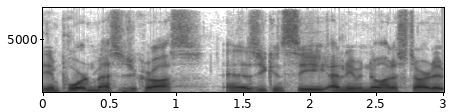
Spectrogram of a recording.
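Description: Speaking at a fairly quick pace, a man uses a fairly low pitch. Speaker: philosophy professor; university lecturer. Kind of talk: lecture. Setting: symposium talk with audience. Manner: hesitant, many fillers. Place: classroom.

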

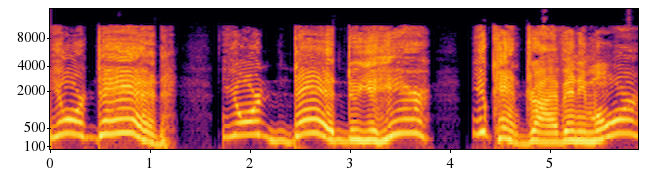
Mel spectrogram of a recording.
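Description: Shouting in a put-on character voice, a man goes extremely high in pitch with big pitch swings, a slightly mellow tone and a very slow pace.

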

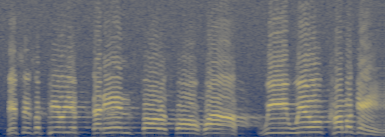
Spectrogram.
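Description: Over noticeable background noise, a man with an American accent uses a raised, projected voice at an extremely high pitch, speaking at a very slow pace with fairly even intonation. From Southern United States. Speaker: civil rights leader, minister. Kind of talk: political speech to a crowd. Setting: outdoor rally, archival news film. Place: open country. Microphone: podium.

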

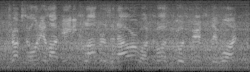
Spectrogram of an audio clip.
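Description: A man talks at a very fast pace. Loud background noise runs beneath his speech. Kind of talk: interview answer. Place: car. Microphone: old recording.

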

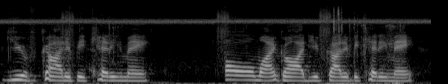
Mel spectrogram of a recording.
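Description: At a moderate pace, a woman speaks with a fairly low pitch and fairly even intonation over faint background noise.

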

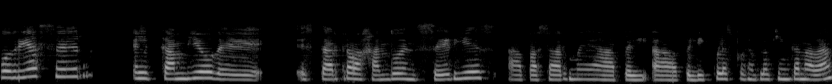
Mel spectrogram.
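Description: A woman speaks very slowly in a high voice with ordinary pitch variation, the sound dry with no echo over a quiet background. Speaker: guest. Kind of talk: interview answer. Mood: friendly, smiling. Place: home room.

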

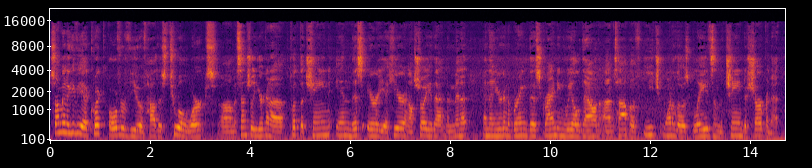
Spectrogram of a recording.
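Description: A man speaks at a moderate pace with a high pitch and fairly even intonation, hardly pausing at all. Light background noise sits behind him. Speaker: DIY channel host. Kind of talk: tutorial. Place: garage. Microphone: phone near.

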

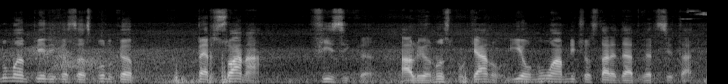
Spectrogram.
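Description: Amid noticeable background noise, a man with an animated tone speaks at a moderate pace with ordinary pitch variation and long, frequent pauses, the sound dry with no echo. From Romania, Brăila; Romania. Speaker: vlogger, political commentator. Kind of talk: rant / monologue. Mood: argumentative, critical. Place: car. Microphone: phone near.

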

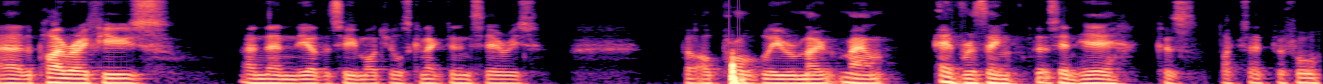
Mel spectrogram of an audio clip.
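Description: A man with a fairly low, somewhat breathy voice speaks in a monotone, flat way. He leaves long, frequent pauses against a quiet background. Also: moderate pace. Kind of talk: casual explanatory vlog commentary. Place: workshop. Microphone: phone near.

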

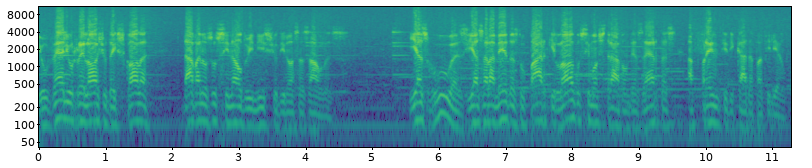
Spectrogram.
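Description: Music plays in the background as a man talks at a moderate pace. His pitch is fairly low, with ordinary variation. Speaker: narrator. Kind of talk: documentary narration. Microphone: old recording.

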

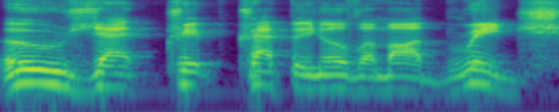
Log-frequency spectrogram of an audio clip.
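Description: A man's put-on character voice, loud and shouting, slow in pace, fairly bright in tone, with ordinary pitch variation, in a very clean recording with a silent background. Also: fairly low pitch for a man.

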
